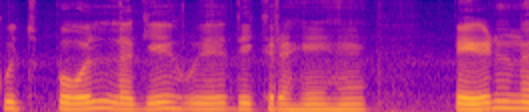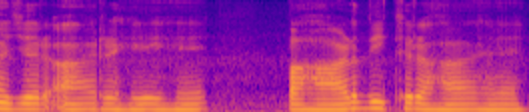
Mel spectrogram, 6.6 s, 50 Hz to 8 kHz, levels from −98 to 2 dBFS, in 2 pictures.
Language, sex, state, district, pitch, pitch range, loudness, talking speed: Hindi, male, Uttar Pradesh, Deoria, 150 Hz, 140-155 Hz, -24 LUFS, 145 wpm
